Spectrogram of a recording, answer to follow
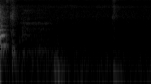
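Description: Faint handling sounds as a clear acrylic stamp block is pressed onto paper and lifted off, with one small click near the end.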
